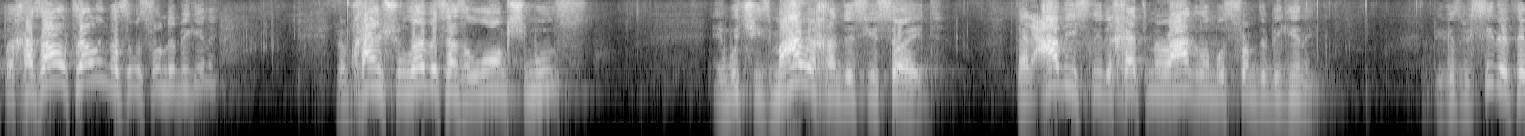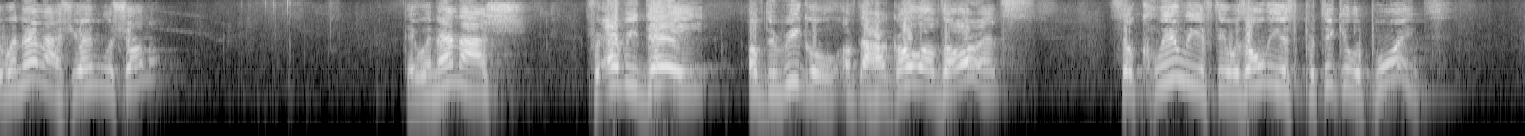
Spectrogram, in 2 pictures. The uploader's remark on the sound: Shiur recorded in Yeshivas Ohr Reuven, Monsey, NY.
